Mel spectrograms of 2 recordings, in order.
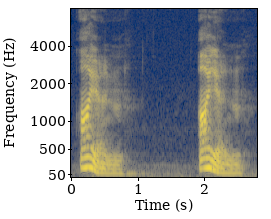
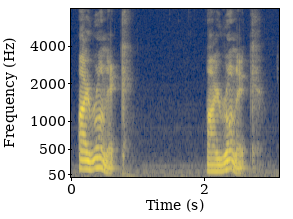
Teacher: You see, there's no R there. You can't really hear the R in iron.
